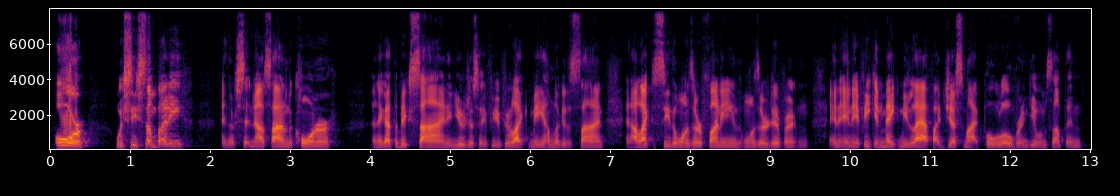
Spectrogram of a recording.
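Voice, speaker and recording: A man preaching as pastor, telling the story in an animated way, acting out the people in it and restarting phrases often. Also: medium pitch, fast talker, clear, resonant tone, dry recording, muffled recording. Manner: animated storytelling, acts out voices, frequent restarts. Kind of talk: sermon.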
